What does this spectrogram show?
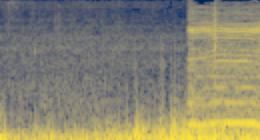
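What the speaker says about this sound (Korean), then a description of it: "태풍이 지나갈 때까지 계속 이 뒷바람이 불어" Steady wind blows along the Jeju seashore during a typhoon, a continuous loud rush buffeting the microphone, with a brief rattle or flutter rising near the end.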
